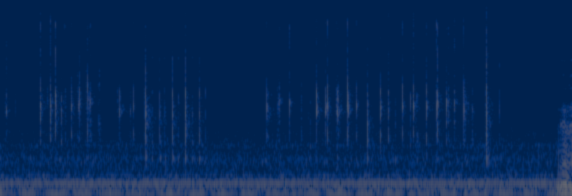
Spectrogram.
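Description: Faint, quick keystrokes on a computer keyboard come in irregular bursts of clicks over a low steady hum, with short pauses between the runs.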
